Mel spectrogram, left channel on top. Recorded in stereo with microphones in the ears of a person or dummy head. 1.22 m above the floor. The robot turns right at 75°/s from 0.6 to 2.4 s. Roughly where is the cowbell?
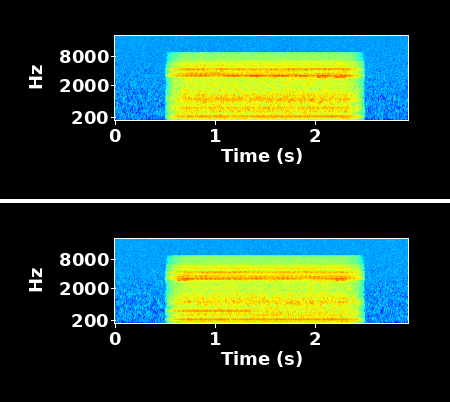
No cowbell in this recording.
